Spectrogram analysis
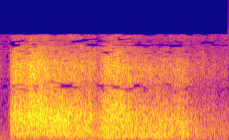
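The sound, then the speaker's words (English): A ship's cannons fire a broadside at a road with a sudden heavy boom, then a second blast a second later, both trailing into a long, rumbling roar. No voices are heard. “Gerard, train the guns on the road and only fire when I give you the signal.”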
